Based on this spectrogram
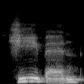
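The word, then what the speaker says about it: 日本: So this word here is jiben, as it's pronounced in Chinese, is Japan.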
